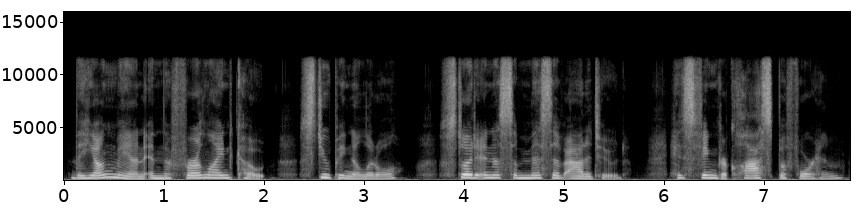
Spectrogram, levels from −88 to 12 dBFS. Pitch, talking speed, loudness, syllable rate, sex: 225 Hz, 160 wpm, -19 LUFS, 5.1 syllables/s, female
